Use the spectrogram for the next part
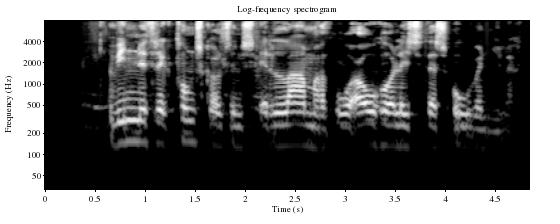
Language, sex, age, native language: Icelandic, male, 14, Icelandic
